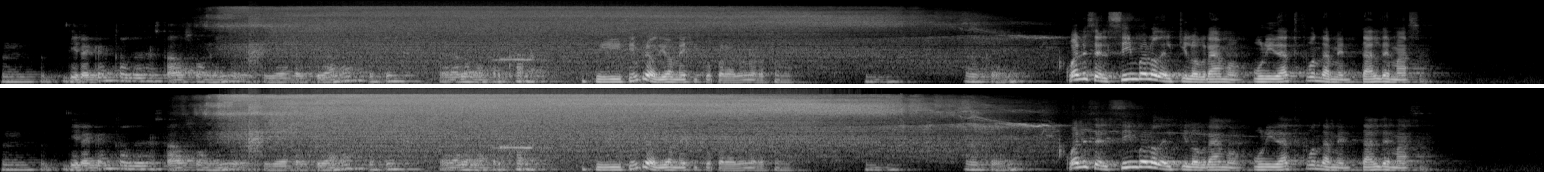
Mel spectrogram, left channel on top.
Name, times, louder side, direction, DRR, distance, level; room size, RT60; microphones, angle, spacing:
voice 1, 0.0-4.0 4.4-5.4 8.6-9.0 9.6-10.2, equal, 30° left, 7 dB, 4.9 m, -28 dB
sound 1, 1.9-10.8, right 13 dB, 55° right, 2.8 m, -20 dB
voice 2, 5.8-7.9 10.7-14.3, left 1 dB, 60° left, 9 dB, 1.2 m, -21 dB
24.0 x 23.0 x 9.1 m, 0.78 s
head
